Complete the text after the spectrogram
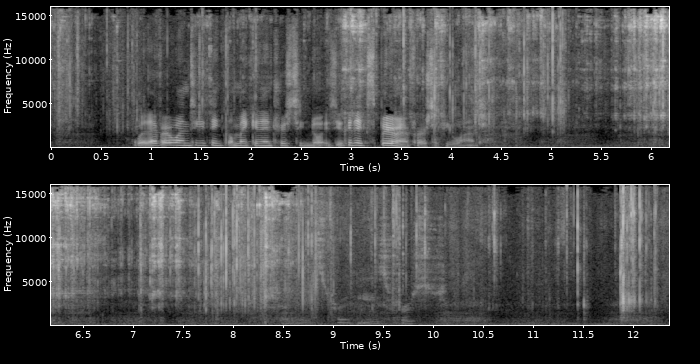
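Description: A plastic bag crinkles and rustles as small items are handled.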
